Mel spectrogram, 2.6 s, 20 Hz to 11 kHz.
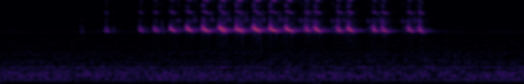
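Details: Cricket recorded 24 November 2016, giving a single train of about twenty quick, bright, evenly spaced pulses lasting around a second and a half, swelling then fading, against a quiet low background hum.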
